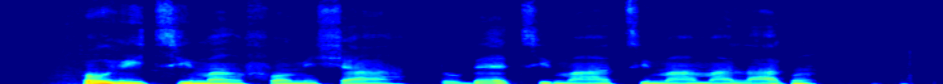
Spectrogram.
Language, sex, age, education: Yoruba, male, 15-29, tertiary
